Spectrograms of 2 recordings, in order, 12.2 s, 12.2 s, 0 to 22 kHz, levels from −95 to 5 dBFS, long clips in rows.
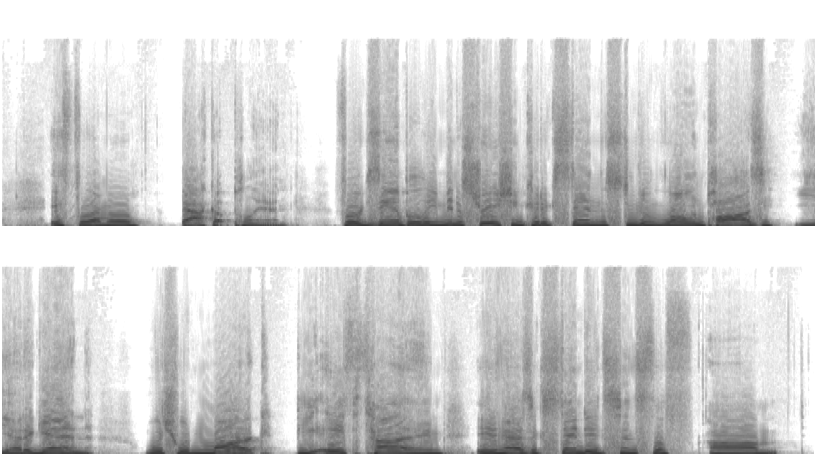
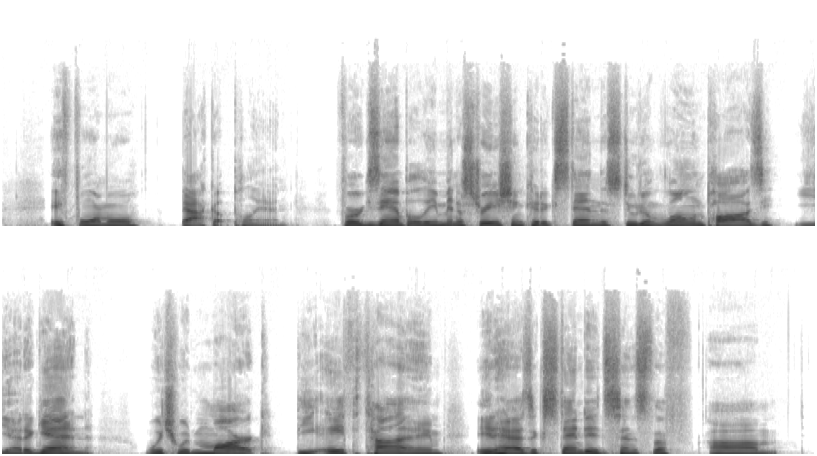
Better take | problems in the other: second | distortion; heavy; 6 dB below the speech

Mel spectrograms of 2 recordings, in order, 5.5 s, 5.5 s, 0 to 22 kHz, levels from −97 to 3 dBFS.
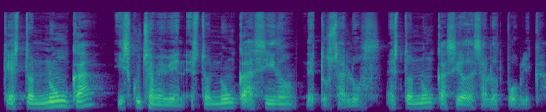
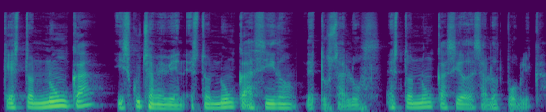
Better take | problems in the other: second | thin; somewhat; fading below 350 Hz

